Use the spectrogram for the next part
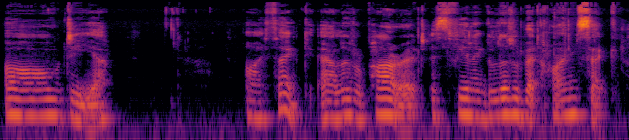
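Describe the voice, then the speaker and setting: A woman reading a picture book aloud to young children, expressive and dramatic, with gentle questioning asides. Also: deep voice, unhurried. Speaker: children's storytime reader.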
